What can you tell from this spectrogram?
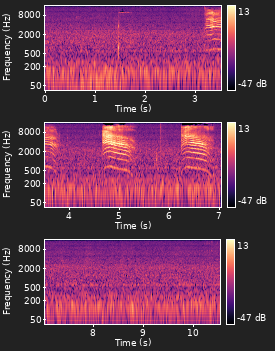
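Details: Rescue kitten and ginger kitten, the rescue kitten angered by the ginger one before they end up kissing and licking; three clear, arching meows spaced about every one and a half seconds over steady low background hum.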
